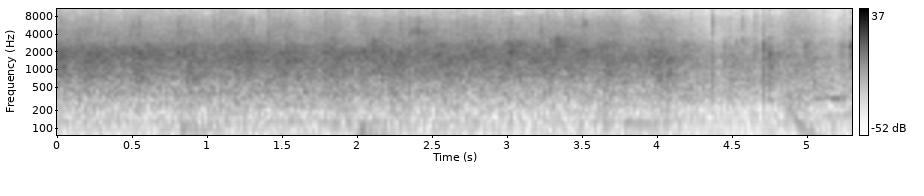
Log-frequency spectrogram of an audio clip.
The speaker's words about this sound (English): Lord, a clap offering for all the work He's done.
